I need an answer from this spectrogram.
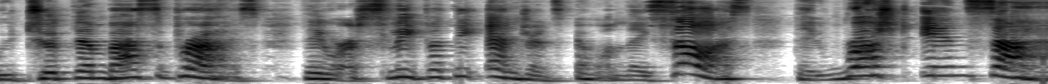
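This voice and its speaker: A woman uses a put-on character voice with fairly high pitch. Her loudness swings widely at a moderate pace. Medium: read story. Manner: excited, fast.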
